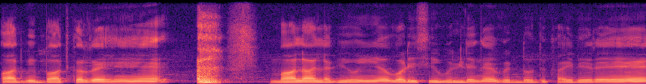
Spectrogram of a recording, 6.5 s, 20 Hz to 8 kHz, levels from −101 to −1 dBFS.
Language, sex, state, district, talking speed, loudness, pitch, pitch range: Hindi, male, Delhi, New Delhi, 165 wpm, -21 LUFS, 110 Hz, 110-120 Hz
